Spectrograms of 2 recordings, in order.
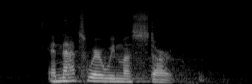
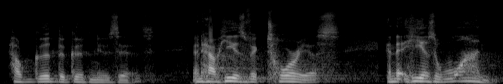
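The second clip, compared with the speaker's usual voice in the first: ordinary talk, nothing marked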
